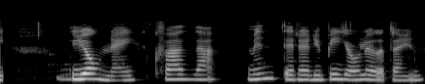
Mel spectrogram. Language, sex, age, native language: Icelandic, female, 12, Icelandic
